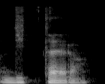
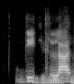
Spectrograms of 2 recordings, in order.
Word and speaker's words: Dietla: Ditla, nie Dittera. – Ditla. Nie jesteś z Krakowa, więc nie znasz tego. – No dokładnie, Ditla. – dokładnie. – Ditla. Pisze się Dietla. Dietla. A czyta się Ditla.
